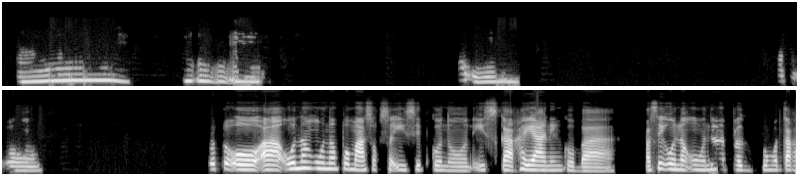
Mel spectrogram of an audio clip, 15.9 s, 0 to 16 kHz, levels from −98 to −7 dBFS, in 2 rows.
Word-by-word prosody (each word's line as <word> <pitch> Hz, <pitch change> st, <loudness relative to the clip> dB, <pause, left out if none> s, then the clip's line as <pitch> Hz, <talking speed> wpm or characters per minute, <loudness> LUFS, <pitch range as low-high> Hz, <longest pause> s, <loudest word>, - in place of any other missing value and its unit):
Ah, -, -, -18 dB
mm, 255 Hz, +2 st, -2 dB, 0.5 s
mm. 215 Hz, -3 st, -6 dB, 1.9 s
Oo. 210 Hz, -5 st, -8 dB, 2.6 s
Totoo. 175 Hz, -6 st, -8 dB, 1.6 s
Totoo, 215 Hz, -, +5 dB
ah, 205 Hz, -1 st, +7 dB
unang 265 Hz, +3 st, +3 dB
unang 245 Hz, -2 st, +1 dB
pumasok 210 Hz, -4 st, +3 dB
sa -, -, -4 dB
isip 200 Hz, 0 st, -6 dB
ko 195 Hz, -1 st, -3 dB
nun 170 Hz, -2 st, -6 dB
is 200 Hz, 0 st, -6 dB
kakayanin 195 Hz, -1 st, +3 dB
ko 185 Hz, -, -3 dB
ba. 160 Hz, -2 st, 0 dB, 0.3 s
Kasi 225 Hz, +6 st, -1 dB
unang-una 205 Hz, -1 st, 0 dB, 0.2 s
'pag 195 Hz, -3 st, -3 dB, 0.2 s
pumunta 200 Hz, 0 st, -1 dB
210 Hz, 85 wpm, -19 LUFS, 195-240 Hz, 2.6 s, ah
